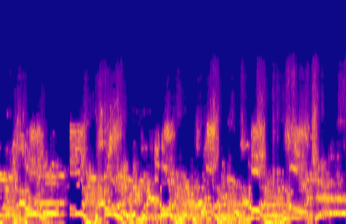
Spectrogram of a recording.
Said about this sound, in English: Look how much the culture has flipped. Maybe the biggest cheer at Yankees.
